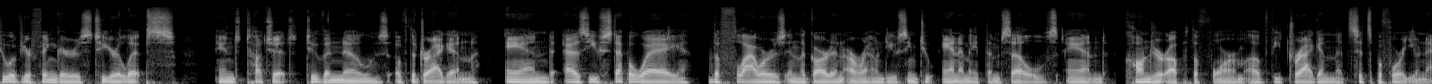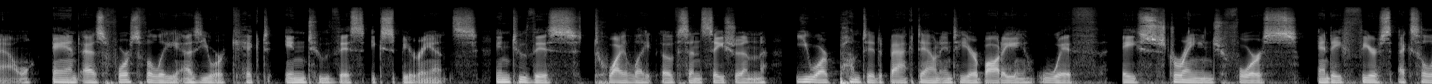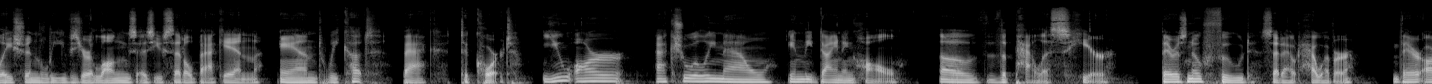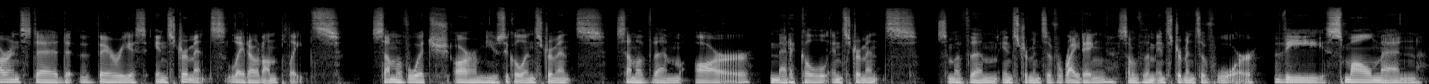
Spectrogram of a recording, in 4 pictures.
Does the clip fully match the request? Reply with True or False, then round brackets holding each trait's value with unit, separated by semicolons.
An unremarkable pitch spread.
False (2.2 semitones)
